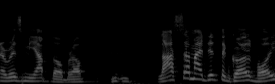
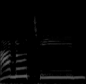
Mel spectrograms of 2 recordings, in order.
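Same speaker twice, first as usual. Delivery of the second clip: very high-pitched, fake, put-on girly voice; 12 semitones higher than usual. Greeting the team in a game voice chat: put-on girl voice. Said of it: "do I try girl voice?".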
